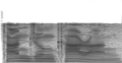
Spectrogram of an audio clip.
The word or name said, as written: Tanjungkarang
